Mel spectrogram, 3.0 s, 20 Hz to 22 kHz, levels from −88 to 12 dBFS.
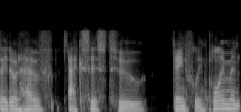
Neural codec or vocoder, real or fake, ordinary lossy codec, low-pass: codec, 16 kHz, 4.8 kbps, FACodec; fake; Opus, 32 kbps; 7.2 kHz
